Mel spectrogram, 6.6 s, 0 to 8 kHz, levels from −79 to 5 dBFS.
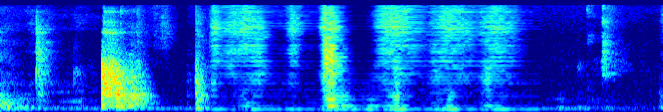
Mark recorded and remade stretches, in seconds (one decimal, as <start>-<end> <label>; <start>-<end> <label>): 0.0-2.1 recorded; 2.1-5.4 remade; 5.4-6.6 recorded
